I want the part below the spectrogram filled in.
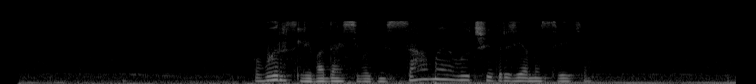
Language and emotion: Russian, positive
